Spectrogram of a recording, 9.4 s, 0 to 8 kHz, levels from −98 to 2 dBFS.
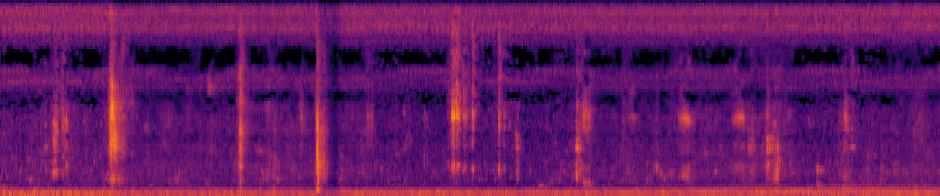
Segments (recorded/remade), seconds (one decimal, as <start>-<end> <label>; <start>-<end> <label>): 0.0-1.1 recorded; 1.1-3.7 remade; 3.7-5.8 recorded; 5.8-8.0 remade; 8.0-8.8 recorded; 8.8-9.4 remade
